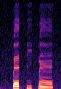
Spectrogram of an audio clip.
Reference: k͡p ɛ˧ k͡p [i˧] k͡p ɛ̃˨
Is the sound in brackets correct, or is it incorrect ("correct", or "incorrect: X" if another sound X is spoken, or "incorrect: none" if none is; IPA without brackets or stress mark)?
correct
